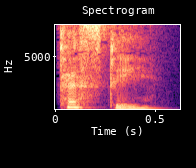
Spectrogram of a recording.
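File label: "testy", British English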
